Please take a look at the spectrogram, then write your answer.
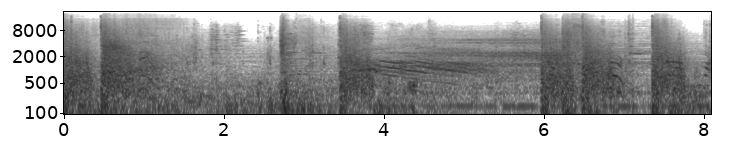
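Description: Gunfire in the video game Alan Wake Remastered: loud, sharp shots ring out in irregular bursts, each followed by a short decaying tail over a constant background rumble.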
